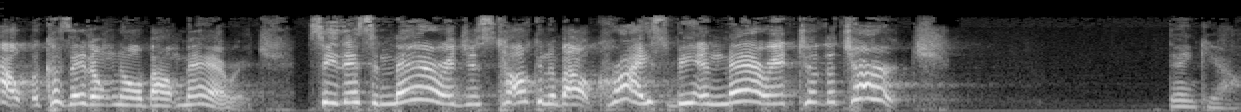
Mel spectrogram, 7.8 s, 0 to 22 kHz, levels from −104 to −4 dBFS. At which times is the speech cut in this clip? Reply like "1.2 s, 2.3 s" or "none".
1.8 s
